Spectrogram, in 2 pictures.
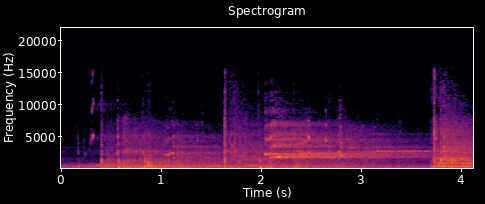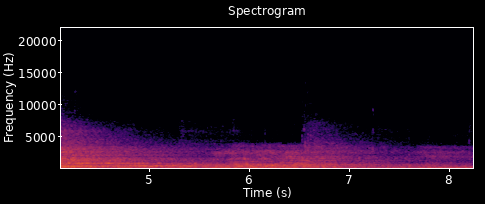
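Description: Badminton rally: several sharp racket hits on the shuttlecock, the loudest a little before halfway, each ringing on in the big hall.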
